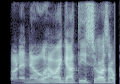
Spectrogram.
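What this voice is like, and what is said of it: Weak imitation of the Joker's voice. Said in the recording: “I sound like the fucking the Joker when he goes all crazy. ... I wish I could do a better Joker impression.”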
